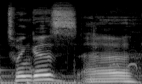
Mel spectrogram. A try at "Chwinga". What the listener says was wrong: Again, you're saying Twingas. Ch.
